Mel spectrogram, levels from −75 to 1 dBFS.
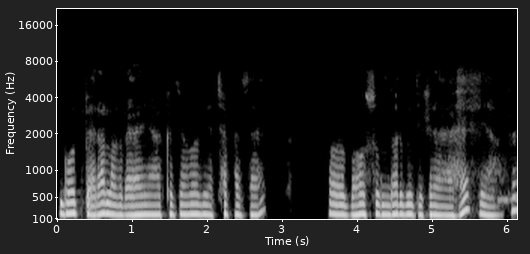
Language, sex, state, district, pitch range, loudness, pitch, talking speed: Hindi, female, Bihar, Purnia, 170-185 Hz, -17 LUFS, 180 Hz, 215 wpm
